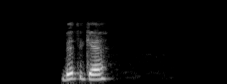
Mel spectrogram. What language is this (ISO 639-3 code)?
bak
